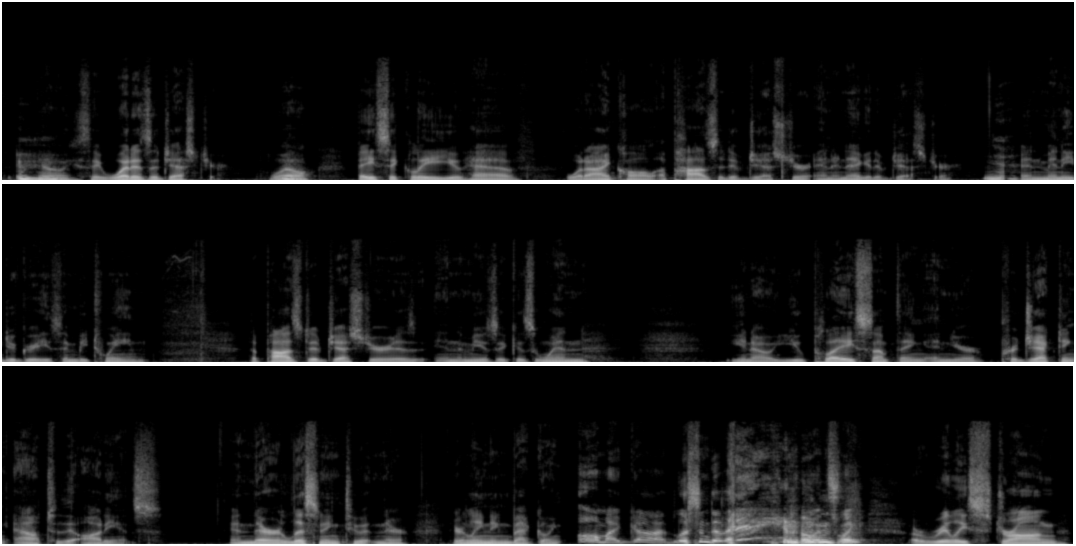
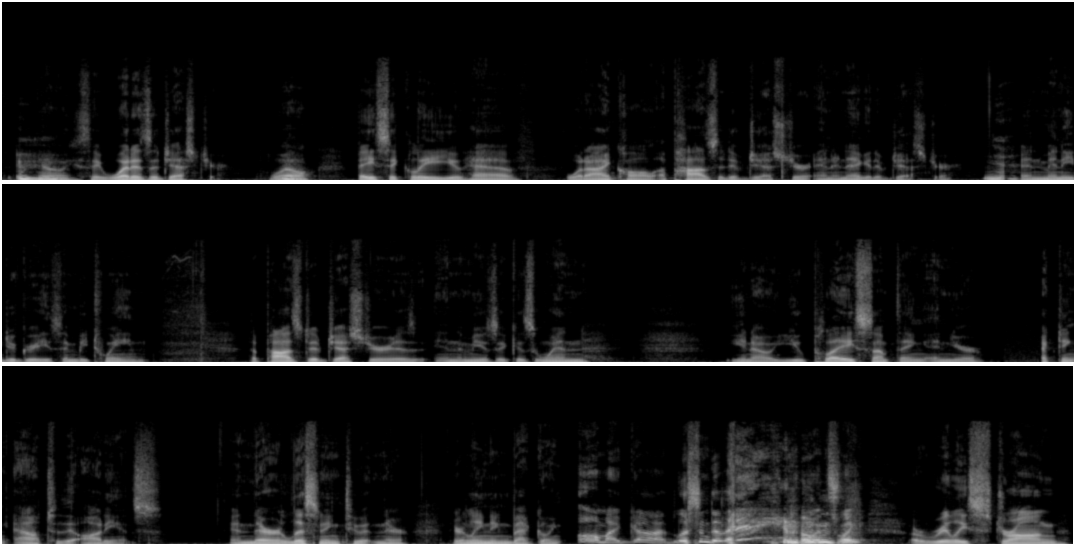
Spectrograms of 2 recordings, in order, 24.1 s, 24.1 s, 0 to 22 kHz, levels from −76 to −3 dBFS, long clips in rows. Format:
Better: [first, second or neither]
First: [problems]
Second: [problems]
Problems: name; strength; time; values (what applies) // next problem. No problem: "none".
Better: first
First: none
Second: audio cutting out; at 16 s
